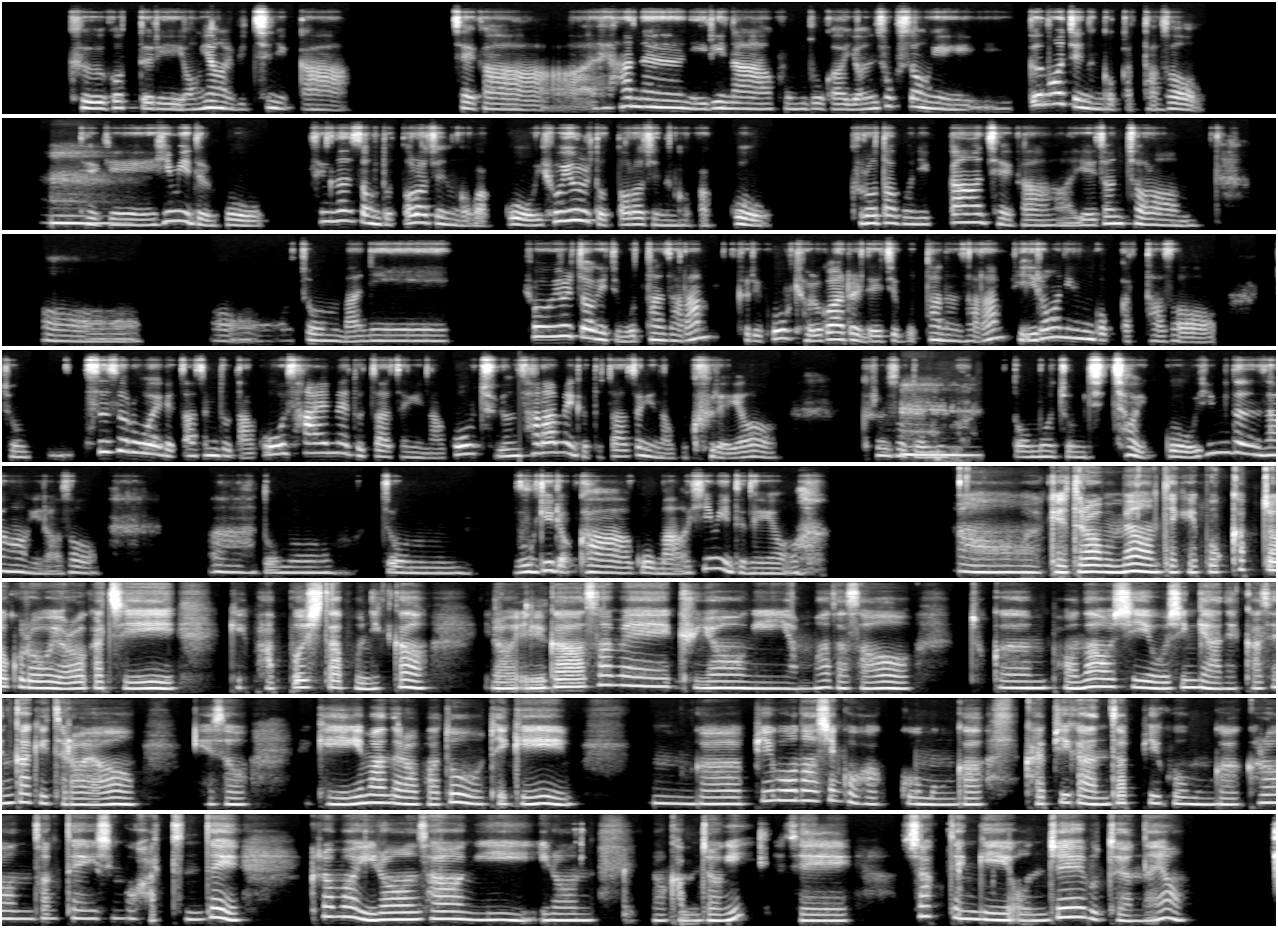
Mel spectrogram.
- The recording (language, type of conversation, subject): Korean, advice, 일과 삶의 균형 문제로 번아웃 직전이라고 느끼는 상황을 설명해 주실 수 있나요?
- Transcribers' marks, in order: other background noise; tapping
